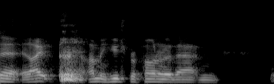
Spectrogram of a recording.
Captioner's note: clears throat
